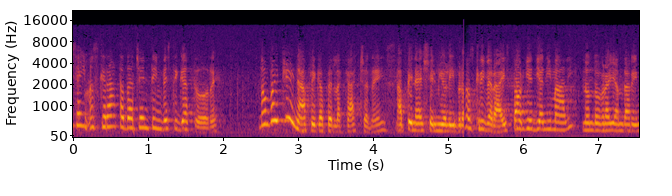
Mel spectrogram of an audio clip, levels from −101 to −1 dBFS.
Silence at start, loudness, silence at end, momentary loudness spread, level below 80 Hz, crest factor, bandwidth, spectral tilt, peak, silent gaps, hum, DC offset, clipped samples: 0 s; -25 LUFS; 0 s; 7 LU; -66 dBFS; 14 dB; 14 kHz; -5 dB/octave; -12 dBFS; none; 50 Hz at -65 dBFS; under 0.1%; under 0.1%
